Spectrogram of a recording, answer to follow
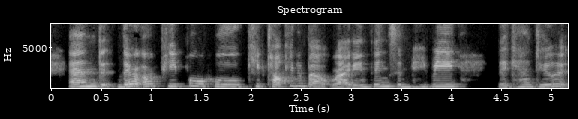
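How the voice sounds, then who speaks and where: Her voice somewhat breathy, a woman talks with an American accent at a moderate speed. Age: 60s. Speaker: author and radio co-host. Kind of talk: casual chat. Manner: halting.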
